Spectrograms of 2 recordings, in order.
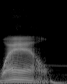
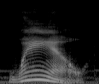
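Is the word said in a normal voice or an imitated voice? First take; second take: normal; imitated. First: It is said in the speaker's ordinary voice. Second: It is said in an imitated celebrity voice.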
